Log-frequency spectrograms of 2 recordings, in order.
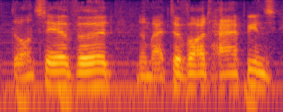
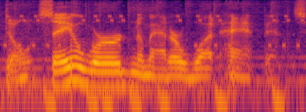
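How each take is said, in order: First: It is said with an imitated German accent. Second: It is said without a German accent.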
